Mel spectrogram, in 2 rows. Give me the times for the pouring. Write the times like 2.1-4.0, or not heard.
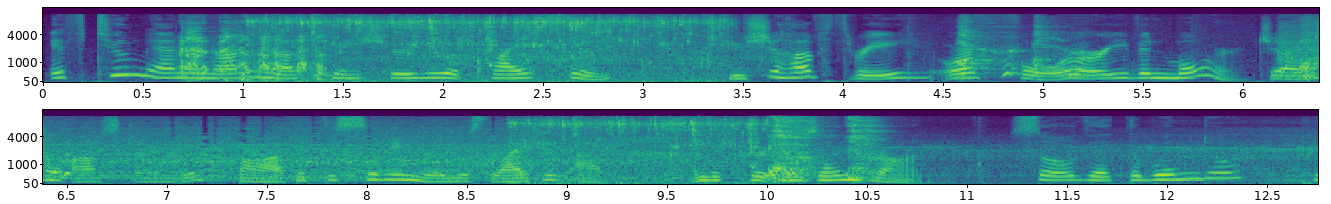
1.0-3.5, 8.7-10.1.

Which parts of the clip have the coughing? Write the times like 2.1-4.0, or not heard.
0.7-1.5, 4.3-6.5, 9.2-10.7.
